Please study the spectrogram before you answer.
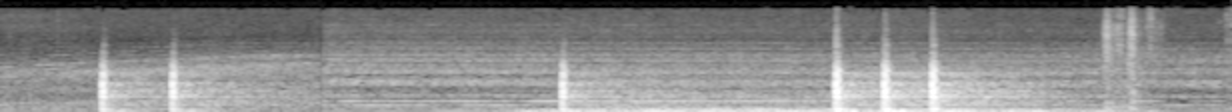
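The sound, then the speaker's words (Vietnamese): Knocking on a bedroom door: two separate sharp knocks, then a single knock, then a quick run of three, all faint over a low steady hum. “bỗng nhiên cánh cửa buồng vang lên tiếng gõ cứ ba nhịp một, cộc cộc cộc.”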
